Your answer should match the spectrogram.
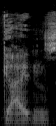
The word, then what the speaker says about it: Gaiden: shut up and jam gayen giden believe gaiden's the the correct pronunciation pardon me um and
